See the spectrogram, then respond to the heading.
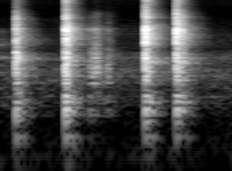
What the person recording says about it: it kind of sounds like plastic but this thing is like really heavy-duty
